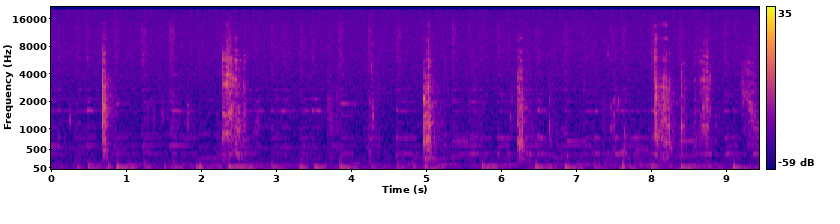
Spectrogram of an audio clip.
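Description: Pasta salad with garlic, lemon and salt being stirred in a bowl, a series of scraping, clinking strokes in an irregular rhythm, fairly close and quiet, with no speech.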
